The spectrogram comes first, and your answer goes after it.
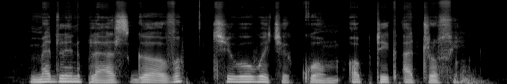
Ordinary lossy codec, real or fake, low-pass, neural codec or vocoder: none; fake; none; codec, 44.1 kHz, 7.8 kbps, DAC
